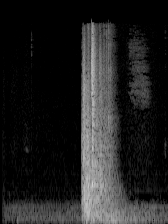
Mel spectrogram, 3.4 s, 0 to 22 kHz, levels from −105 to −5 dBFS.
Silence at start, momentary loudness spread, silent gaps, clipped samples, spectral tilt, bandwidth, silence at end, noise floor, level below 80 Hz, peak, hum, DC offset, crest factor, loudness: 1.65 s; 19 LU; none; under 0.1%; -1.5 dB/octave; 14.5 kHz; 0.65 s; -70 dBFS; -58 dBFS; -8 dBFS; none; under 0.1%; 28 dB; -27 LUFS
